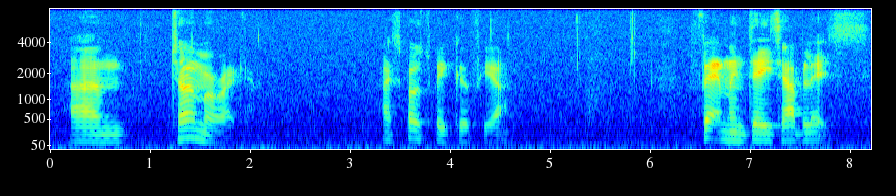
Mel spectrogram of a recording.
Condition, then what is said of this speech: Multiple sclerosis. I apologise in advance if I'm starting to slur my words, because as part of MS, as you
